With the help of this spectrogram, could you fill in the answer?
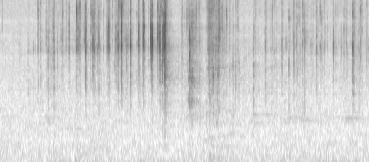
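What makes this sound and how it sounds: A metal utility-knife blade scores and carves a grid into the surface of a solid, palm-sized, pink-and-white striped bar of soap held in one hand, with cubes crumbling off. A quiet, rapid series of crisp, bright scraping crunches and dry ticks builds to its sharpest bursts near the middle, then tapers into softer crumbling.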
